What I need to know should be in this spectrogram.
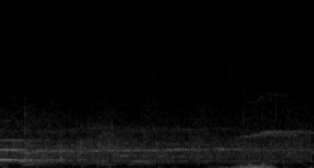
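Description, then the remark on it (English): A crowd at City Life Church claps and cheers steadily for the children being dismissed to Kids Church, a dense wash of applause with scattered whoops, swelling briefly near the end. “We get up for them every week because we get excited for them.”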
